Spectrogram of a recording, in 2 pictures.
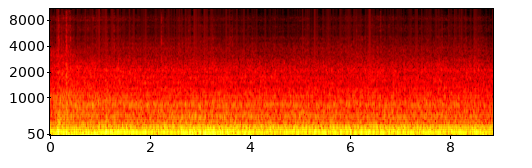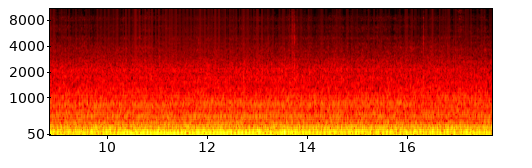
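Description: Dodge Charger SRT's V8 engine running at a steady cruise, heard from inside the cabin: a constant low rumble mixed with road noise, with no revving.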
